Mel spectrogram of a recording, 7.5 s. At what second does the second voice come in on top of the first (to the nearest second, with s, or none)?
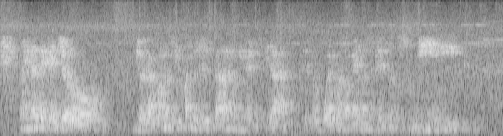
none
